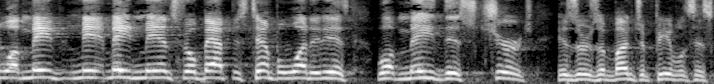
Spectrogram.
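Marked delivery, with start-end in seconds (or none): none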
